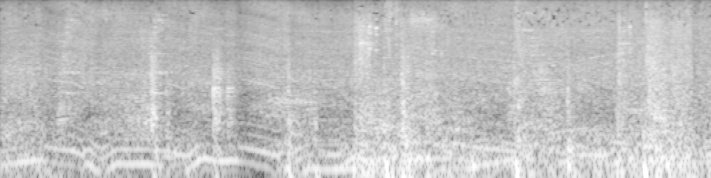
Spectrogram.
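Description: A video game car engine hums and revs.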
